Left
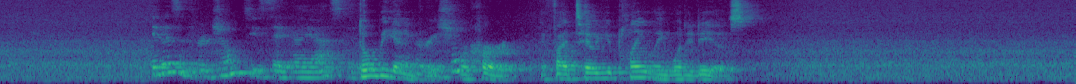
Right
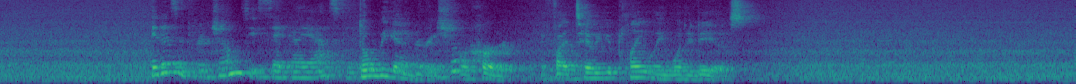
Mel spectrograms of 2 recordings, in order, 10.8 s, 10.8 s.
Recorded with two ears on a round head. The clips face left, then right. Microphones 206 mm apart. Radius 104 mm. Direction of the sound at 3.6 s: 5° left (ahead or behind).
